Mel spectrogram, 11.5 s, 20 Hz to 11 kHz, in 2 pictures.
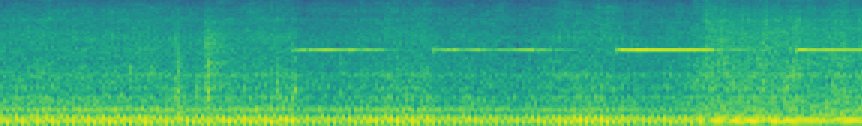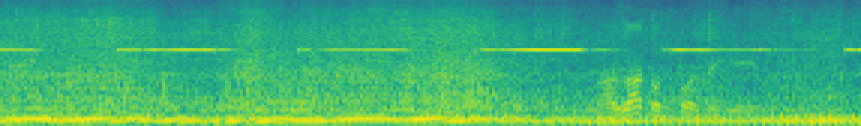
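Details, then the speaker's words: Arctic Cat Bearcat 660 snowmobile reversing after a gearbox rebuild for crunching reverse (worn, impact-damaged gears replaced), hood off. Engine pulls smoothly with a steady reverse beep and no crunching or grinding, so reverse gear works normally. "едет операция прошла успешно всё работает без нареканий"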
